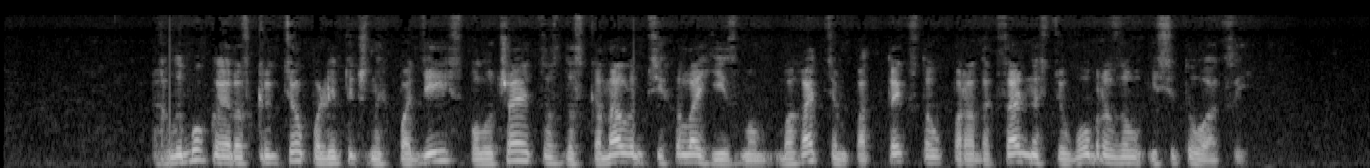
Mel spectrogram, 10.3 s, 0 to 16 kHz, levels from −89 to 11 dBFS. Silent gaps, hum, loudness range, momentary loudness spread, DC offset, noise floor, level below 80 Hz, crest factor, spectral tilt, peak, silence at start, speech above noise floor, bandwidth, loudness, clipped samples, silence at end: none; none; 2 LU; 7 LU; under 0.1%; -64 dBFS; -58 dBFS; 20 dB; -6.5 dB/octave; -4 dBFS; 1.15 s; 42 dB; 11.5 kHz; -23 LUFS; under 0.1%; 0.95 s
